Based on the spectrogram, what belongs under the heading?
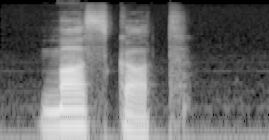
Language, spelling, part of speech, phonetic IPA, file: Polish, Maskat, proper noun, [ˈmaskat], Pl-Maskat.ogg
